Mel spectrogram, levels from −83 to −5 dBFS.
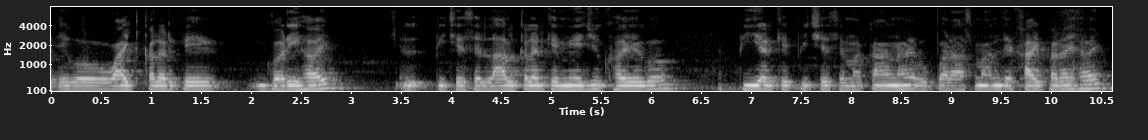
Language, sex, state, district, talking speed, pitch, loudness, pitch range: Maithili, male, Bihar, Samastipur, 140 wpm, 130 Hz, -28 LUFS, 130-135 Hz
